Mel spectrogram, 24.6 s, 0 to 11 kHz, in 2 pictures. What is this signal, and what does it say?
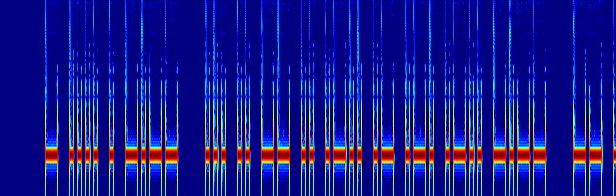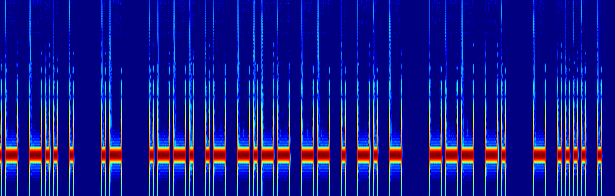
Morse code, heard as a keyed tone, about 15 wpm, 700 Hz. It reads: THEY SIMILARLY MADE A PAYMENT ON THE
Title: Sentences from Top 1400 Words 15wpm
